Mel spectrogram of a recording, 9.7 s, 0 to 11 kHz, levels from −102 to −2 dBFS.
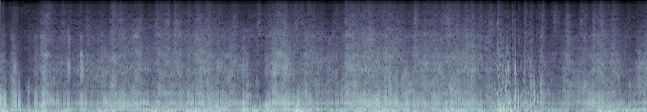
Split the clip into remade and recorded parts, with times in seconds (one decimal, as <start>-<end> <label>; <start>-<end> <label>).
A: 0.0-7.4 remade; 7.4-8.1 recorded; 8.1-9.7 remade

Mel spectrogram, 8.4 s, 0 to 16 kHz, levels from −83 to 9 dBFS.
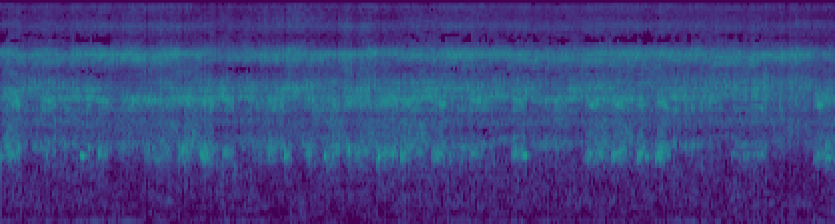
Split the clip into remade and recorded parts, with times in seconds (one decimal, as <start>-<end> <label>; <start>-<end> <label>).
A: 0.0-1.1 recorded; 1.1-2.1 remade; 2.1-2.5 recorded; 2.5-4.1 remade; 4.1-7.6 recorded; 7.6-8.4 remade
